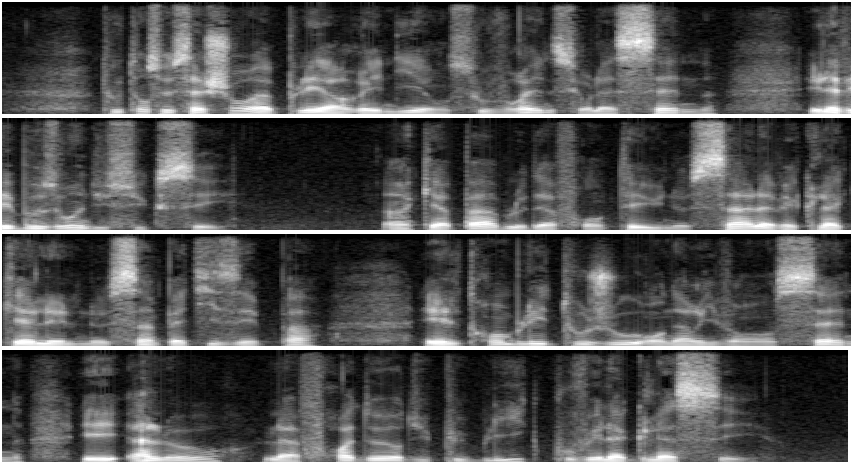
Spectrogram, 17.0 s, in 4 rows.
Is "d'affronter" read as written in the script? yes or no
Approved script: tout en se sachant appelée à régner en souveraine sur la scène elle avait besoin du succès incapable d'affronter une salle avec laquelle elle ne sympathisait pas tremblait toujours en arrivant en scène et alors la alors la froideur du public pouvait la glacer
yes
